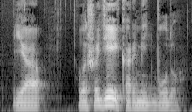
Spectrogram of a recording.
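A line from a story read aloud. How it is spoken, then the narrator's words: Calm. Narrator (Russian): спокойно объяснил Чук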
